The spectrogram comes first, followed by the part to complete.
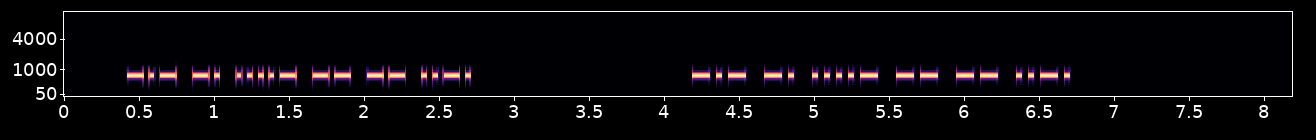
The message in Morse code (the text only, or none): KN4MMF KN4MMF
